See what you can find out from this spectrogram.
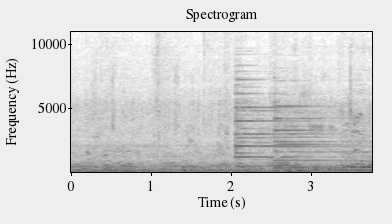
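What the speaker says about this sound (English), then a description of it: "There's the bell, folks, that we were waiting for." A bell rings at the Horse Guards ceremony in London, its steady tone sounding from about two seconds in and sustained over a busy outdoor crowd murmur, with people talking nearby.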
